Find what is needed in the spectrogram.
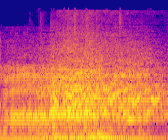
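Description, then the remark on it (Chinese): A loud chorus of sheep and goats on a boat, twenty-six sheep and ten goats, bleating over each other, with a few wavering, nasal cries rising above a dense, continuous layer of animal noise. No one speaks. “一艘船上有二十六只绵羊和十只山羊”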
